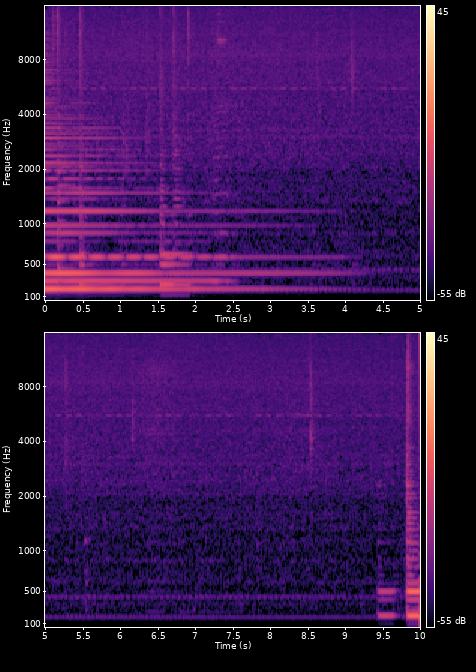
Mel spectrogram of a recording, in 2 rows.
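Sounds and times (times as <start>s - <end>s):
electric guitar chord ringing: 0.0s - 4.4s, 9.4s - 10.0s.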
